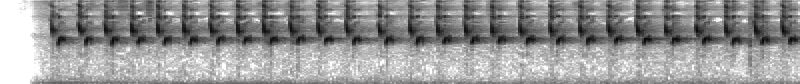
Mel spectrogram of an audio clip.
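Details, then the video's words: Wild black-winged myna singing, offered as a lure sound: a fast run of clipped, chirping notes, about three to four per second, steady and bright for four seconds, with a faint low hum underneath. "Suara burung jalak putih"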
